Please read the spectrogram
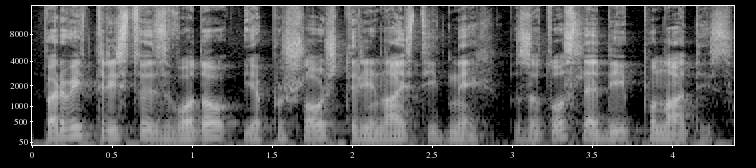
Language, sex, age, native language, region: Slovenian, male, 12-17, Slovenian, Drava region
